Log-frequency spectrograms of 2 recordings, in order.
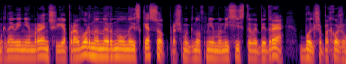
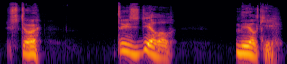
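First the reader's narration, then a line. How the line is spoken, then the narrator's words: Breathless wheeze. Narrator (Russian): прохрипел он, силясь унять внезапно возникшую одышку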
